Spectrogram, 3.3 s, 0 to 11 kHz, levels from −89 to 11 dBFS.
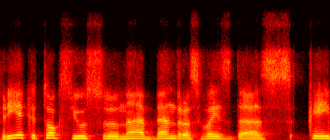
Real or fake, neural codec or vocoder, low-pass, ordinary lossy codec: fake; codec, 16 kHz, 0.7 kbps, FocalCodec; 7.2 kHz; Opus, 16 kbps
